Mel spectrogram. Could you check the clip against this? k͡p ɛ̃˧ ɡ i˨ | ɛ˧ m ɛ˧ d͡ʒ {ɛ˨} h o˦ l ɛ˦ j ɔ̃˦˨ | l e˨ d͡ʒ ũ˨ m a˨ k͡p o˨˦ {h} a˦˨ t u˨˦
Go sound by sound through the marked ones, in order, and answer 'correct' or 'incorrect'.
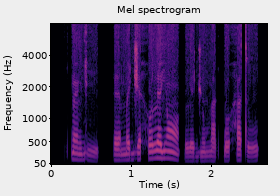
incorrect, correct

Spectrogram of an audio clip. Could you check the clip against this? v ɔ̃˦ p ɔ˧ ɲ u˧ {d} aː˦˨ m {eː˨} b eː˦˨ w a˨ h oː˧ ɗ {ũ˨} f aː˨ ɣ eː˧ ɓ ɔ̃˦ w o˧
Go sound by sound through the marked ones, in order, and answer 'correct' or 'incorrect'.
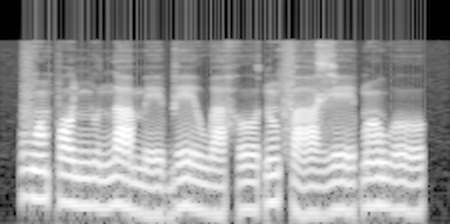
incorrect, correct, incorrect

